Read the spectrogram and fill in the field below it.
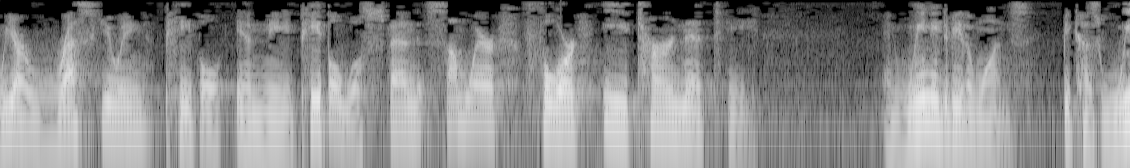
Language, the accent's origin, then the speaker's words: English; Canton, Ohio, United States; I grew up in Canton, Ohio. I was a football head all my life.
